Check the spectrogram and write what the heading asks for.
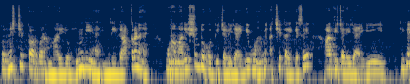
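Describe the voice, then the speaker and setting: A woman's voice: on the low side, slight background noise, poor audio. Woman teaching grammar at a whiteboard. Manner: often adds "ठीक है" to check understanding; asks students questions and answers them herself.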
